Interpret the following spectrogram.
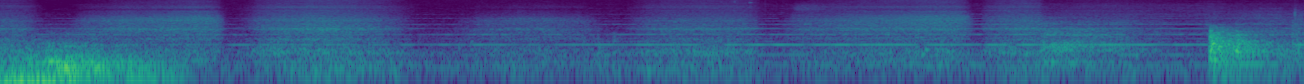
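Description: Soundtrack ambience in a tense film: a soft, airy hiss with a faint steady tone, swelling and breaking off several times. It comes after the fading tail of a loud low whoosh in the first second.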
